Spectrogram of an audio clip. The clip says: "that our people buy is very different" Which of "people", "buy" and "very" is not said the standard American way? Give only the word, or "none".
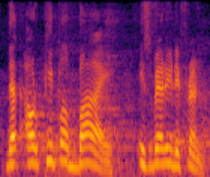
none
